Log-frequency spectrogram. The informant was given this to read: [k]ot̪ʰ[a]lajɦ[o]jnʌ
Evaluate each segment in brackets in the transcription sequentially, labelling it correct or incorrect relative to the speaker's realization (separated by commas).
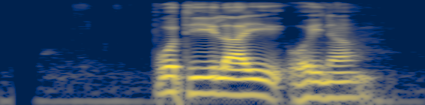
incorrect, incorrect, correct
